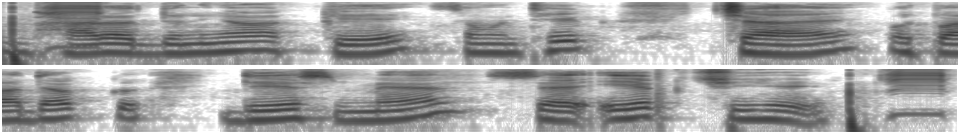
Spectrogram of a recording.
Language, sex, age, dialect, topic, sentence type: Maithili, male, 25-30, Eastern / Thethi, agriculture, statement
